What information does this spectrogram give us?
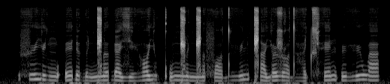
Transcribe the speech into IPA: fyjylʲŋʷɘ ʔeɗɘɠɘ ŋ͡ǁəɠæzʲɛ ɦɔjy kʷʼɘŋ͡ǁyŋ͡ǁə fɔ dʱynǁa jəʐɔdʱa t͡ɕʰenʔy ɦywa

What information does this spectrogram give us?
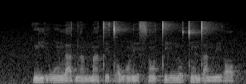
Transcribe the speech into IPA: kĩ˦ ji˧wũ˦la˧ dã˨ mã˧ ti˨dɔ˨wɔ̃˨˦ ɾi˧sɔ̃˦ ti˦nu˦ tũ˦da˦˨ni˨˦ ɾɔ˦˨

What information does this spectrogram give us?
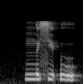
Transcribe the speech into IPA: ŋəsʲʌʔu

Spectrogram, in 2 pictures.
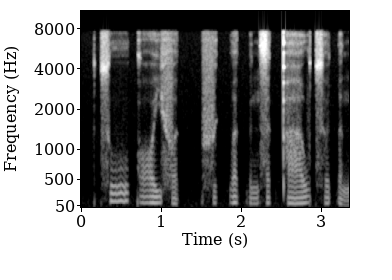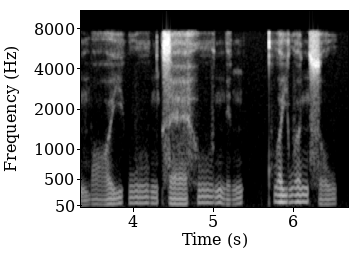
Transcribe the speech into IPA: t͡sʰuː˥kɔː˧jfɐ˨˥k̚ | fɪ˨˥k̚wɐ˧k̚ ɵ˨˥nsɐ˧k̚ pʰaː˨˥wt͡sʰɵ˨t̚ ɐ˨˩nmɔː˨˥j | wuː˧ŋt͡sɛː˨huː˥ n̪ɪ˨˥ŋ | kʷʰɐ˥jwɵ˥n so˨˧w

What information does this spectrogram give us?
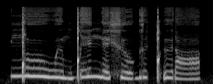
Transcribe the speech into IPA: ŋ͡ǃoː˥˧ wɨ˧˩˧mɡ͡ǃeː˥ŋe˩˧xʲoː˧˩˧ ɡɨ˧˩ǃʼɨ˧˩ ɾɑː˩˧

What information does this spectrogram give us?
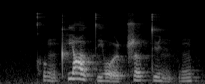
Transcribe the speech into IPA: kʰʊ̰˨˩ŋpʰjɑ˥˩ʊ̯ t̪jo̰˨˩ʊ̯ ʈ͡ʂɤ˧˥ t̪y̰˨˩nfʊ˦ŋ

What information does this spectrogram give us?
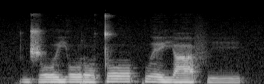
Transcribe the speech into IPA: d͡ʒoː˧jo˧ɾo˨ toː˦kʷe˦˨ ja˧fiː˨

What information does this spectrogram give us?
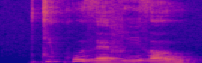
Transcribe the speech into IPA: tʲukʷʰɯ ðɛ vi ðʌu̯

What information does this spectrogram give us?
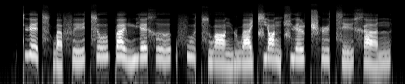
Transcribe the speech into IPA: t̪ɥɛ˥˩t͡sʰwä˩fe˧˥ɪ̯t͡so˥ʊ̯ pa˥˩ɪ̯mjɛ˥xɤ˥ | fu˥˩t͡swɑ˨˩ŋ ɻwä˧˥t͡ɕjɑ˥˩ŋ ɕɥɛ˥ʈ͡ʂʰɻ̩˥˩t͡se˧˥ɪ̯xa˨˩˦n

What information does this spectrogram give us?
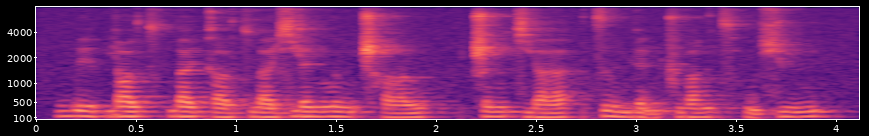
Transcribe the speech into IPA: mwe˥˨ɪ̯pjɑ˦ʊ̯t͡sʰwa˦ɪ̯kɑ˨˦ʊ̯ t͡swa˨˦ɪ̯ɕjɛ˦nlɤ˥˨ŋʈ͡ʂʰɑ˨˦ʊ̯ | ʈ͡ʂə˦nt͡ɕjä˨˦ | t͡sɹ̩˥˨mɥɛ̰˨˩n ʈ͡ʂwɑ˨˦ŋt͡sʰṵ˨˩ɕy˨˦n

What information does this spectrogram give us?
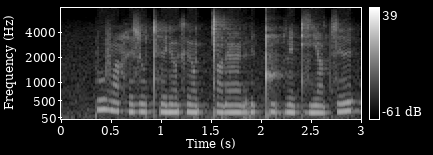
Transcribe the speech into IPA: puvɑ̃hɪ zutʰɪɾʲɔ̃xʲɔ̃ːtʲ ǀɑ̃ɾæ̃ːriǃib lʲɑ̃tʲzʲɑ̃ t͡sɪ

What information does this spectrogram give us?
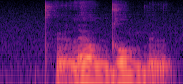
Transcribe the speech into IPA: pʰølɛo̯ ndombøl

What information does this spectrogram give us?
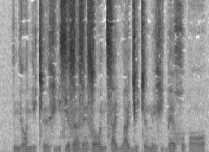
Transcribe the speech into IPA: nʲɔnʲe cʰɘxisʲɐ zɐzɛ zɔnʲsaʎ waɟɨcɘ mexibɛχʷɐ pɔ

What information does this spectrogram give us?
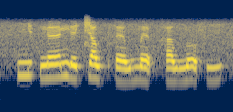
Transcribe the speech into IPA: ɲe˥˨k̚ŋɛː˧˥ ŋe˧˥t͡ɕa˥˨wpʰɛː˩˧wmɛː˧˩p̚ ha˧w nɤː˥˨fi˧˥

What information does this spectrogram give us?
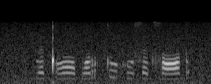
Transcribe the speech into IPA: bɛɡ͡ǃɔːbɔr tuxusɛdsɒd

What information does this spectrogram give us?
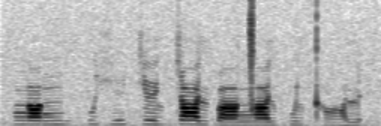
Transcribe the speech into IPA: ŋɑŋ͡mi̤ kʷəçe̤celʲ cɑlʲɓɑŋ͡ǀɑlʲ kʷəlʲkʰɑ̤lʲ

